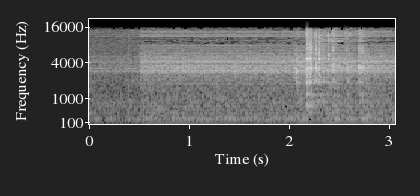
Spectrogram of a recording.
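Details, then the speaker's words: Old Maxtor hard drive running with its lid off, platter accidentally scratched by the case edge: thin steady high spinning whine, then about half a second of harsh scratchy grinding bursts as heads scrape the striped platter. "Oh wow, that sounded harsh. As you can see, there's a great stripe on the hard drive and the camera can't focus on it because it's moving. There. That stripe was due to me touching the hard drive platter with the side of the case."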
